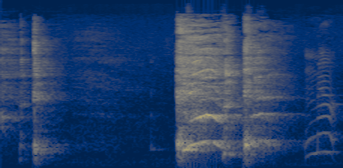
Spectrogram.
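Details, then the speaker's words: A young child gives three short, forced, voluntary pretend coughs while playing sick, not a real cough, then makes a brief high-voiced sound. "no they're not coughing for real it's not a real cold you're faking it"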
